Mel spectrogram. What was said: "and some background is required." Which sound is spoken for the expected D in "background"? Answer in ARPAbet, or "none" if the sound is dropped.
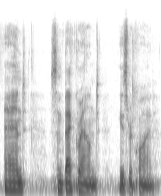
D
